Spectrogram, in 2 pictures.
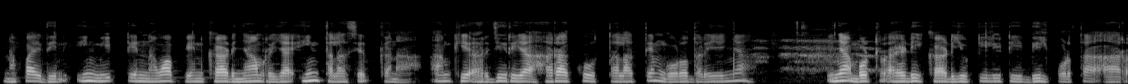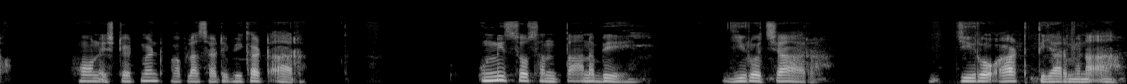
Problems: background sounds at intervals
